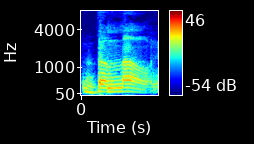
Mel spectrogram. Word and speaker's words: bemoan: The next verb is to bemoan, and this verb has 2 syllables, and the stress is on that second syllable, moan, bemoan.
